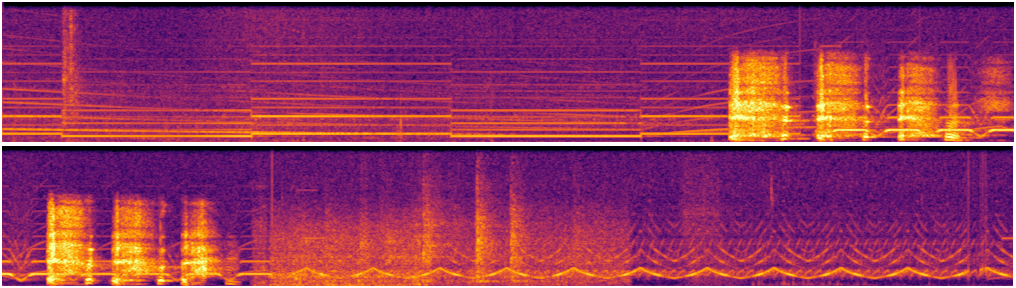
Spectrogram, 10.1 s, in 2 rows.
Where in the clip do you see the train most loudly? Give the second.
7 s.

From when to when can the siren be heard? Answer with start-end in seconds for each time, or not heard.
0.0-10.0.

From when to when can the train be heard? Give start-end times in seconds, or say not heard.
0.0-2.5, 6.3-8.2.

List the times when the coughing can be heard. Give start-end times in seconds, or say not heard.
3.6-6.2.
